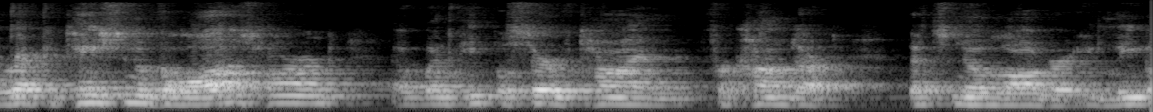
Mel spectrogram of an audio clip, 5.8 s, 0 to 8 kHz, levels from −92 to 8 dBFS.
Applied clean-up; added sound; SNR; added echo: none; none; none; reverberation time 0.8 s.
